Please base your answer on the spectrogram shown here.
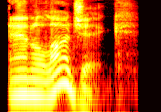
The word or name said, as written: analogic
